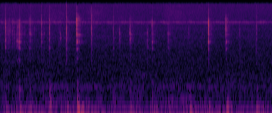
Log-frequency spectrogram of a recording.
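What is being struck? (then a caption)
Tennis racket. Long fingernails tap a tennis racket in quick, irregular succession, making soft, bright clicks that die away almost at once. The taps sit over a quiet low rumble and a faint, steady high-pitched tone.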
